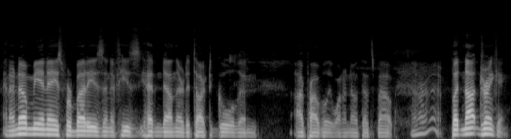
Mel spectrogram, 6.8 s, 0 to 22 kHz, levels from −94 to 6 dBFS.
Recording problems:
muffled; very; fading above 2 kHz

